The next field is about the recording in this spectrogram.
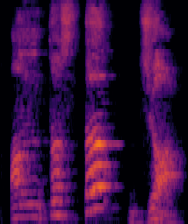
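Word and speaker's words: অন্তস্থ য: অন্তস্থ জ। শুধু জ বললে ভুল হবে, এর অরিজিনাল উচ্চারণ বা নামটা হচ্ছে অন্তস্থ জ।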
